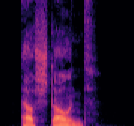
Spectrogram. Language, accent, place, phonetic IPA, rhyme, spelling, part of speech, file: German, Germany, Berlin, [ɛɐ̯ˈʃtaʊ̯nt], -aʊ̯nt, erstaunt, adjective / verb, De-erstaunt.ogg
- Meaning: 1. past participle of erstaunen 2. inflection of erstaunen: second-person plural present 3. inflection of erstaunen: third-person singular present 4. inflection of erstaunen: plural imperative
